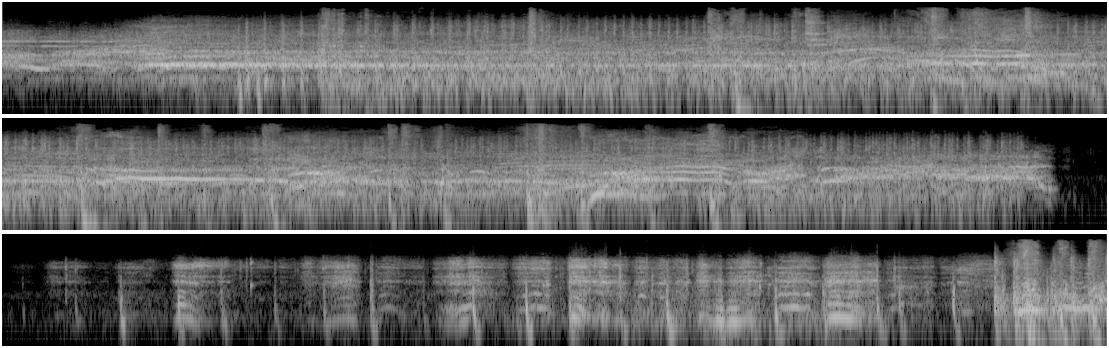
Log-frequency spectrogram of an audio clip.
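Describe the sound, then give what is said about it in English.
Machine gun fire from a film battle scene, a hopeless attack on a Turkish line, forms a dense, continuous roar of rapid sharp bursts. Near the end it cuts abruptly to sparser, crackling bursts. “in this moment, he's riddled with, as he's riddled with machine gun fire from in a hopeless attack on the Turkish line.”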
